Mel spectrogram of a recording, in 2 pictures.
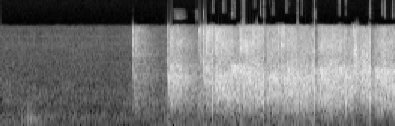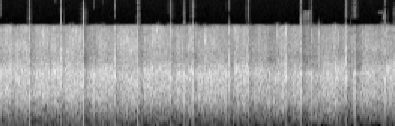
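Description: Audience applauding: a brief lull, then many hands clapping start about a second in and keep up a steady loud level.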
